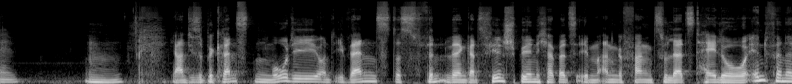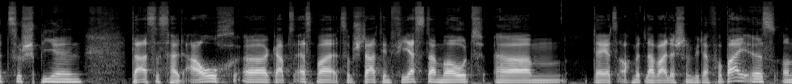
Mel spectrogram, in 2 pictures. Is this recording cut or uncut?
uncut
